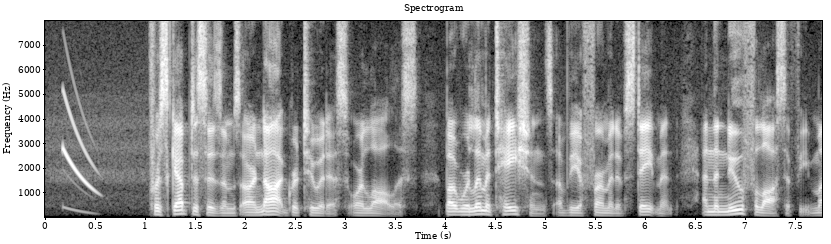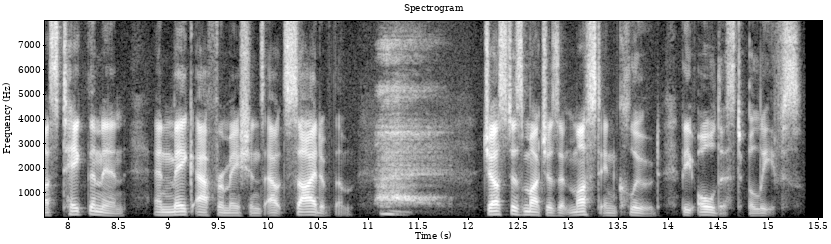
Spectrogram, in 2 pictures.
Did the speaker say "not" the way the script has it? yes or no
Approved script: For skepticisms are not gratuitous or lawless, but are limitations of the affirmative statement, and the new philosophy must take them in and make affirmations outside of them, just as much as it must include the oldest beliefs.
yes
